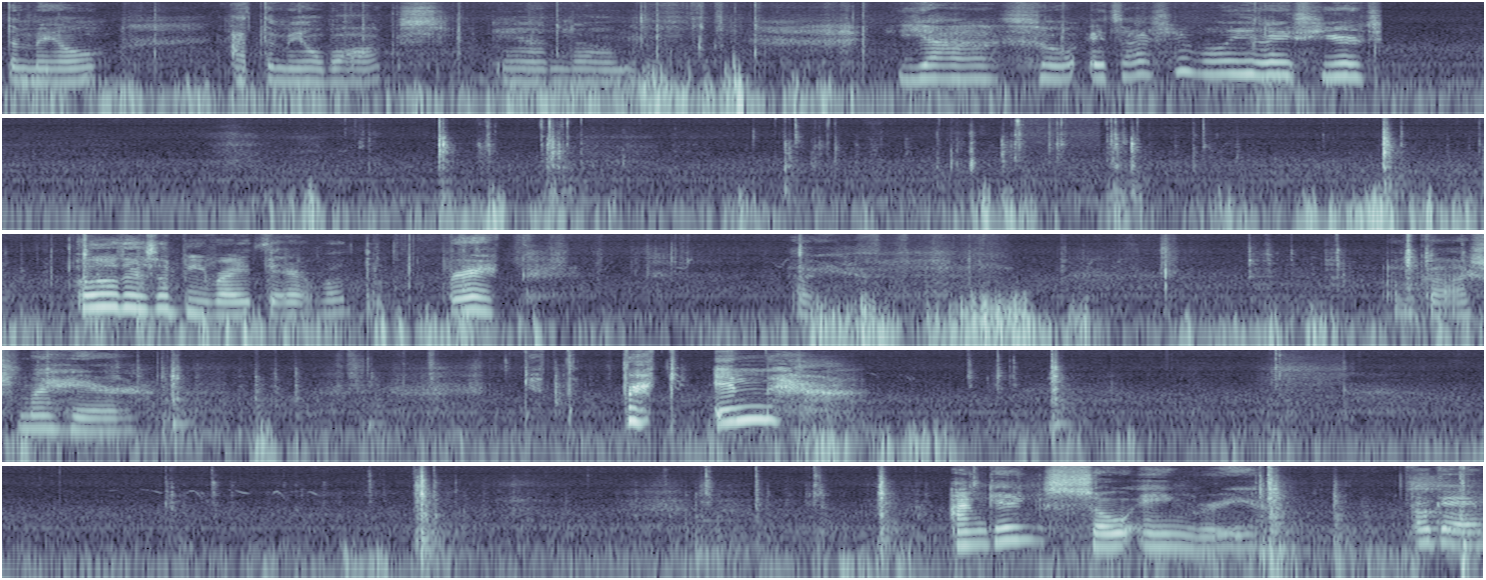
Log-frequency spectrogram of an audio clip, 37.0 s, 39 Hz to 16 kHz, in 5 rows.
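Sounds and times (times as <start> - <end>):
wind rumble on microphone: 0.0 - 6.7, 8.5 - 28.5, 30.1 - 37.0.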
